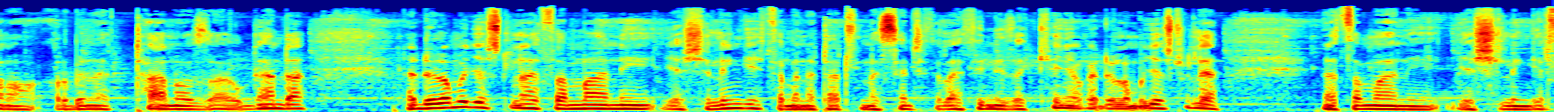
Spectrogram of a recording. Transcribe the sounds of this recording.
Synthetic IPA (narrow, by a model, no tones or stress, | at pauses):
nɔaɾɔbaninatʰa̰nɔza̰ṵɠanda | naɗɔlamɔʄaustɾalianaθamanijaʃiliŋɡiθɛmaninatatunasɛntɛ̥θɛlaθinizakʰɛɲawakatiɗɔlamɔ̰ʄaustɾalia | naθamanija̰ʃiliŋɡialf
